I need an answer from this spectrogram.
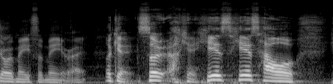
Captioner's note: laughing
